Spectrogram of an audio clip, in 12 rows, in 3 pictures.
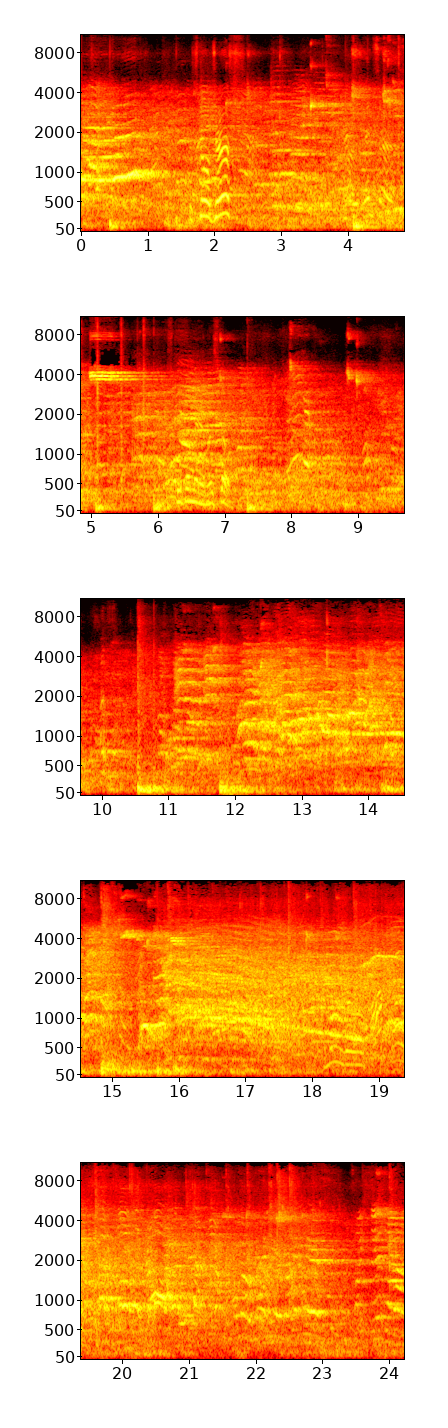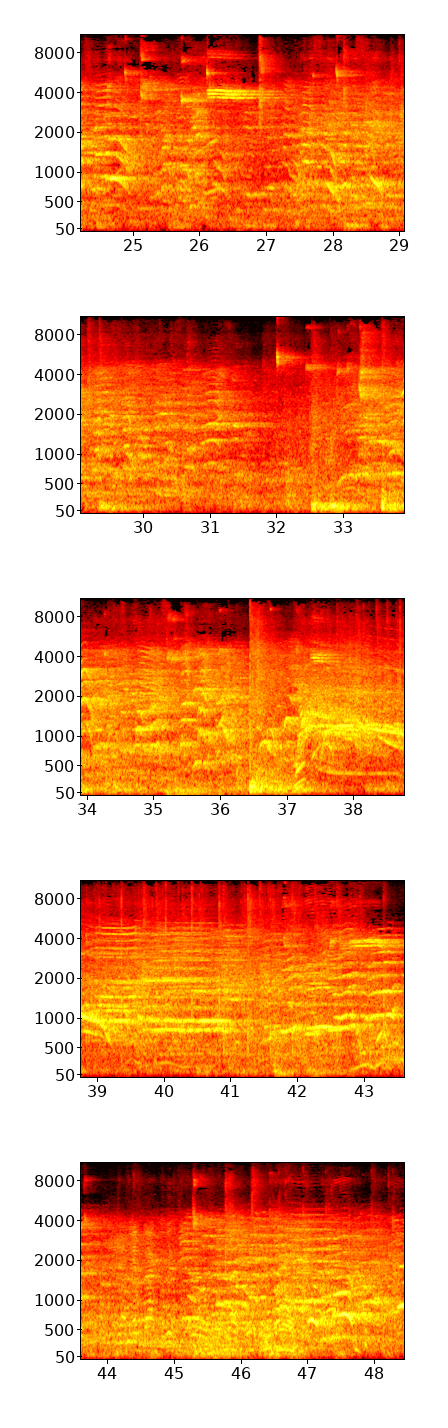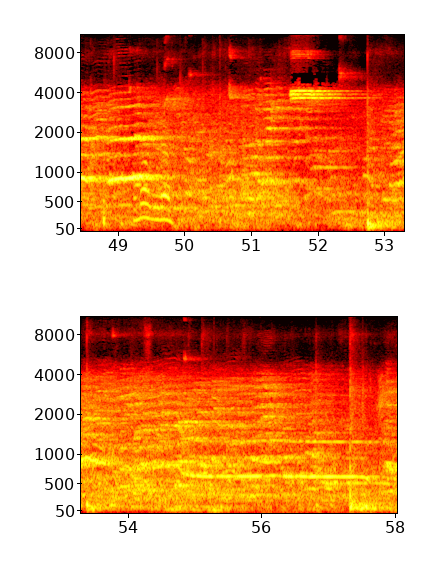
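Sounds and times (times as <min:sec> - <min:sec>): spectators chattering and shouting: 0:00.0 - 0:58.0.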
